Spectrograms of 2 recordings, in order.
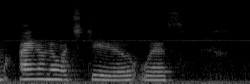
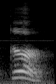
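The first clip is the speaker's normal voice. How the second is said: frustrated growl; 4 semitones higher, 9 dB louder than usual. Real, not acted.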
